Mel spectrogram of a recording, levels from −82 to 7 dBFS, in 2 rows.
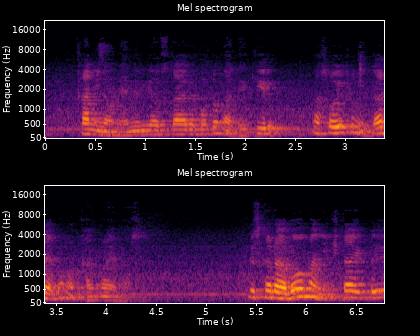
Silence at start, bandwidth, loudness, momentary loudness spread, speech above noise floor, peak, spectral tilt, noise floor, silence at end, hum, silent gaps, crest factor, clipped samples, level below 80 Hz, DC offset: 0 s; 12 kHz; -21 LUFS; 17 LU; 22 dB; -2 dBFS; -7.5 dB/octave; -42 dBFS; 0 s; none; none; 18 dB; under 0.1%; -66 dBFS; under 0.1%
